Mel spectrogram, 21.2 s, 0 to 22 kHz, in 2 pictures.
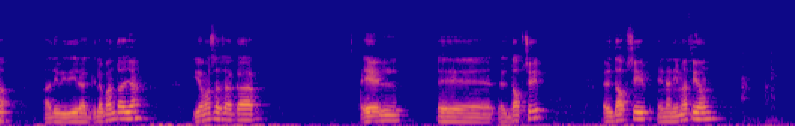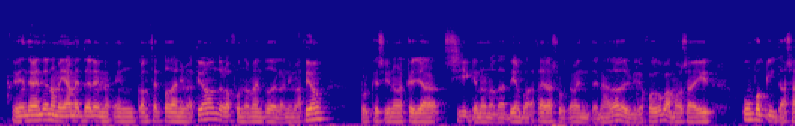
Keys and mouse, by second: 9.3-15.6 ctrl+middle drag, 15.6 right click, 16.3 right click.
